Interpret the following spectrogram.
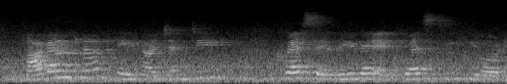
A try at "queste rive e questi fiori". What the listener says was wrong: And you got to remember those R's. You were doing great. Don't neglect them.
